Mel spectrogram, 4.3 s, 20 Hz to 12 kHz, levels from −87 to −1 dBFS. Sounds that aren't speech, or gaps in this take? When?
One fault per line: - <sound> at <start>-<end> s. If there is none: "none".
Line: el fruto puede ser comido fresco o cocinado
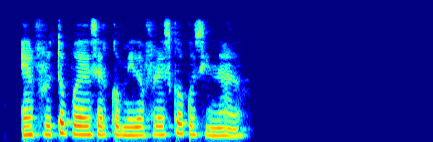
none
